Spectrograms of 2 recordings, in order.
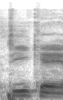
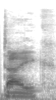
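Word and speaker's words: Dike: if I have him his last name is DK it's spelled d-i-k-e uh first name is Khmer c-h-i yeah yeah okay yeah so um you said DK and I'm like yeah I know I don't know but yeah yeah okay so I I've been pronouncing it Dyke but apparently it's not that it shows what I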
